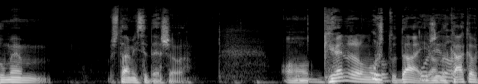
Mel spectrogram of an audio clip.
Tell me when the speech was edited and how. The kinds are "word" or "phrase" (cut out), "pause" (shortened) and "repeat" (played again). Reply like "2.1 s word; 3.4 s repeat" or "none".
3.1 s word; 3.8 s word

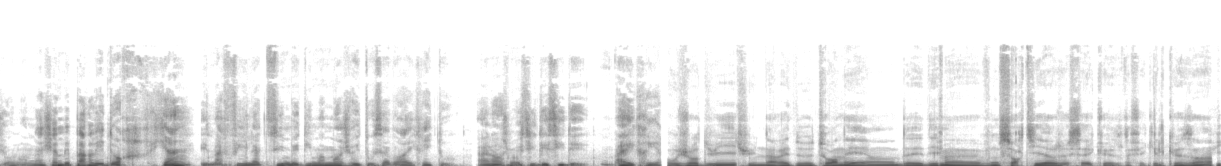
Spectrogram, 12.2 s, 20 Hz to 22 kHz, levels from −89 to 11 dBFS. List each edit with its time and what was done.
7.3 s word; 8.0 s word; 9.4 s word; 11.3 s word

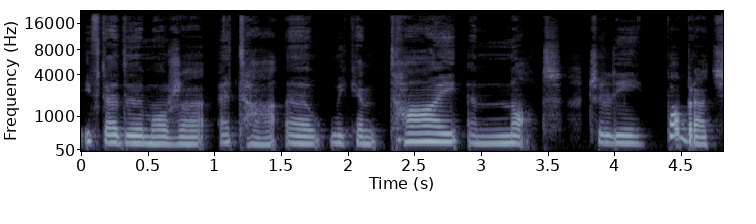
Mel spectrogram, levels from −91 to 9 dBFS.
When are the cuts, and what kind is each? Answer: 3.7 s pause

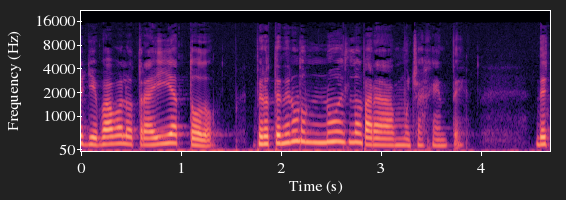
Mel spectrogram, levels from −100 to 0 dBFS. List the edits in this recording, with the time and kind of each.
1.6 s pause; 2.2 s word; 2.8 s word

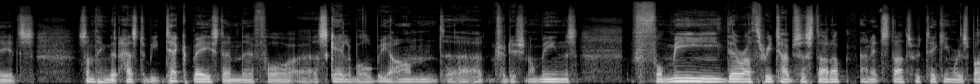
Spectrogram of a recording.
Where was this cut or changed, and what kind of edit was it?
6.2 s pause; 8.6 s pause

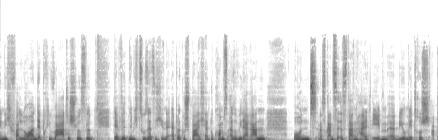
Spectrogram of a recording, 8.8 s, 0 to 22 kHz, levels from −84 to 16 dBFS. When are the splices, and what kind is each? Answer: 3.6 s word

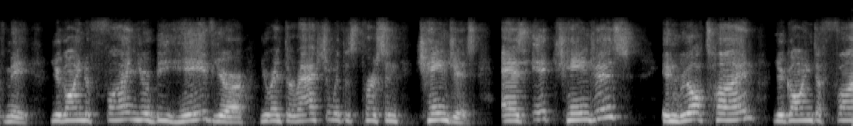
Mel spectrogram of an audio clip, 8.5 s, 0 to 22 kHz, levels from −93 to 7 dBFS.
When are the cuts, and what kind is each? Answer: none

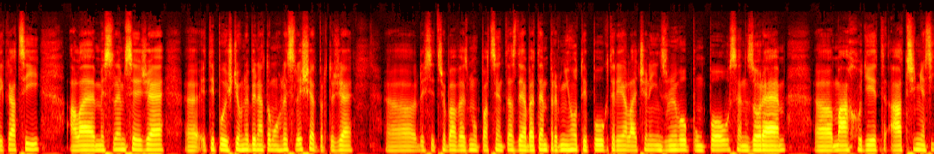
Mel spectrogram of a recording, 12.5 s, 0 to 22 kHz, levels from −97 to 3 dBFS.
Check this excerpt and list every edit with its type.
none

